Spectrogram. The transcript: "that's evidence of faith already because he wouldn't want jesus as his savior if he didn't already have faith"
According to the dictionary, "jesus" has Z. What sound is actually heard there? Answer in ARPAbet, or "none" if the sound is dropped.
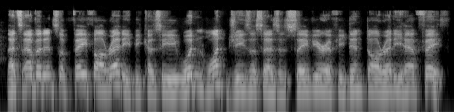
Z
